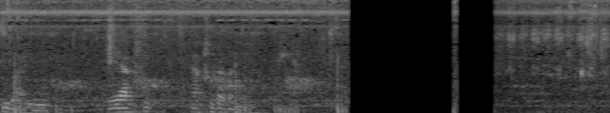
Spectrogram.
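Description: People talking in low voices for about three seconds over a steady high-pitched whine. Then the sound cuts out completely for about a second and a half, and a quieter background returns.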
